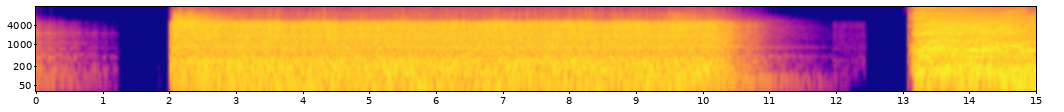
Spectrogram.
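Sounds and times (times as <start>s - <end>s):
monster rumbling roar: 13.1s - 15.0s.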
